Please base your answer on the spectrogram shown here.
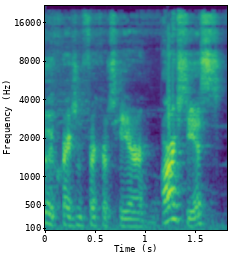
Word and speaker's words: Arceus: Arceus, the pronunciation was used officially, so shut up.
